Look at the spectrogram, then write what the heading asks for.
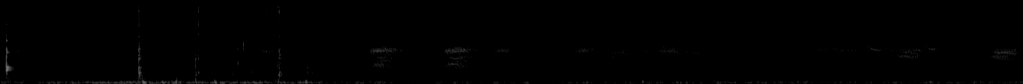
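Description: Faint bird calls: a run of short calls about half a second apart from about four seconds in, running into a longer drawn-out call near the end. A few sharp clicks in the first three seconds.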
